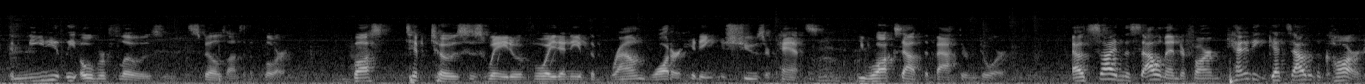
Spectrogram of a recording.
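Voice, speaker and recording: A man's voice: medium pitch, sharp tone, a little hiss or hum, low-quality recording. A man reading stage directions as the narrator at a script table read.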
